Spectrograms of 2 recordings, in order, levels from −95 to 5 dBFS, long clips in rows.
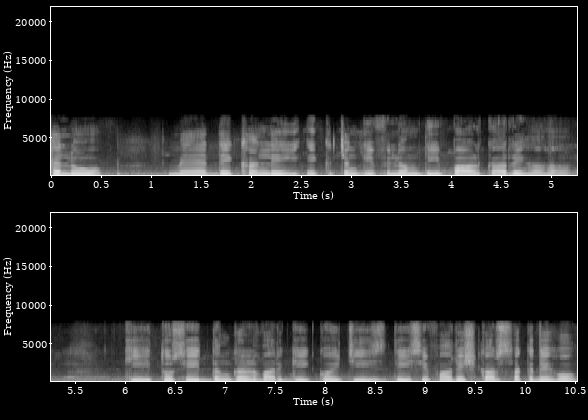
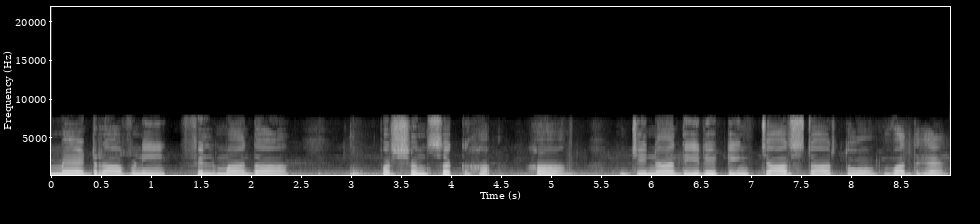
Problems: none marked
